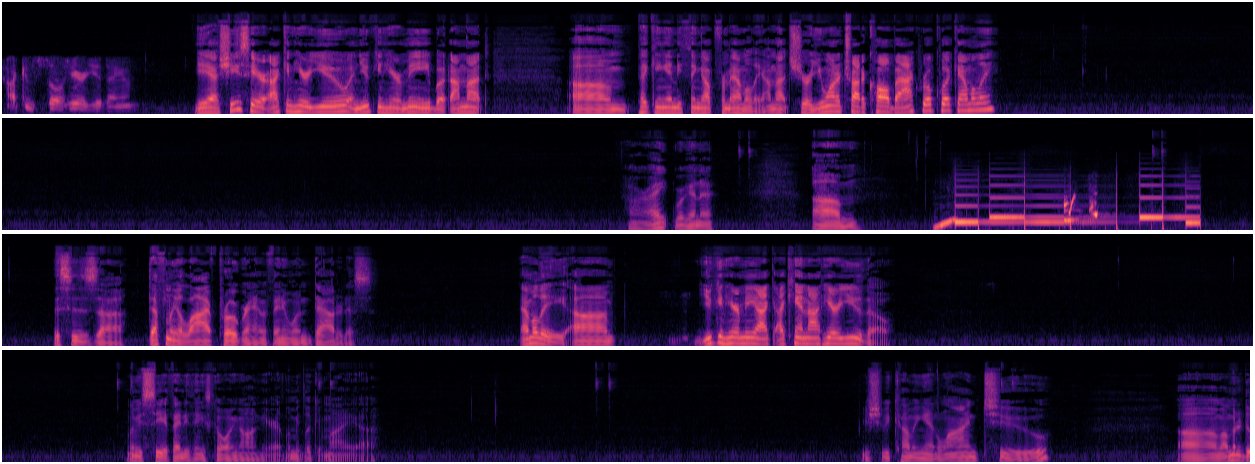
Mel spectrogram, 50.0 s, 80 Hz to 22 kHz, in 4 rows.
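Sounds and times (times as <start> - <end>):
electronic telephone tones: 21.8 - 24.5
sharp clicks: 43.4 - 43.7.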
